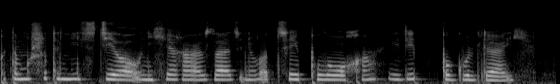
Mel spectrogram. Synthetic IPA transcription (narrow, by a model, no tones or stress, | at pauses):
pə̥t̪ɐmuʂt̪ot̪ənʲɪzʲdʲelˠəlˠnʲɪxʲeɾazadʲɪnʲvot̪sʲejplˠoxəɪdʲipəɡʊlʲaj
